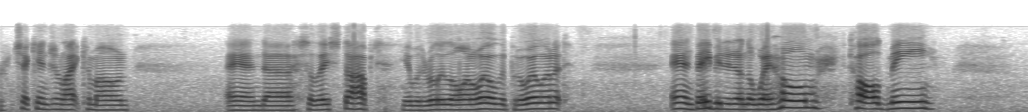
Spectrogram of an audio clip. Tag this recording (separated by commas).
Speech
